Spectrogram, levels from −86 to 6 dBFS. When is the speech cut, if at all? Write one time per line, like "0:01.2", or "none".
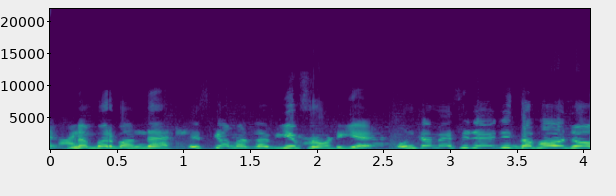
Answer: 0:00.9
0:02.5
